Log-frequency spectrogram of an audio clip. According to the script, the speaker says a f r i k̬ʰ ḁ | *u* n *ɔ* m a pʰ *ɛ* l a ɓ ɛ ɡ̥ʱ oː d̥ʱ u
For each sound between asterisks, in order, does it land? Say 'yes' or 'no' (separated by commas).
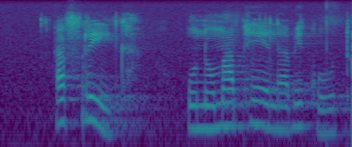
yes, yes, yes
